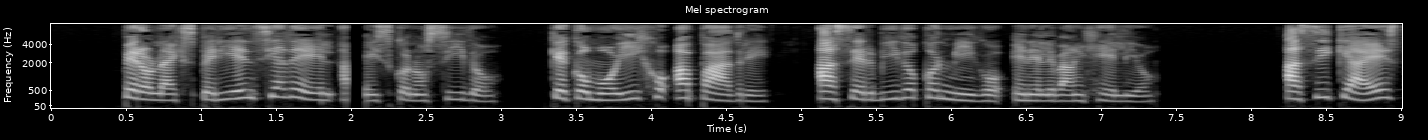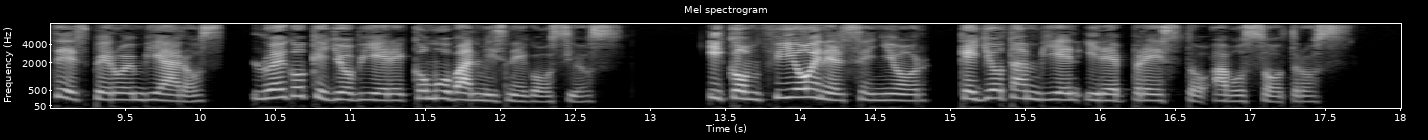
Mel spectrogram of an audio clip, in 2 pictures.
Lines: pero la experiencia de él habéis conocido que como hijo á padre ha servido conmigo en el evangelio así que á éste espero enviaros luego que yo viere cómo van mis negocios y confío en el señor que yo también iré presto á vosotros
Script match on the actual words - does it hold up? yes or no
yes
